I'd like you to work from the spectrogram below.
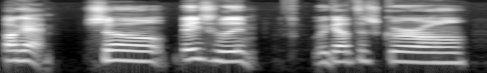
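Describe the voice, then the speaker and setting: A woman's voice: mid-range voice, little pitch movement, a little fast, a bit bright, clean tone, no room sound, clean studio sound. Chatty young woman recapping a film. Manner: rambling, lots of "like", swearing, laughs easily. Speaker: co-host. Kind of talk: casual film podcast chat.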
